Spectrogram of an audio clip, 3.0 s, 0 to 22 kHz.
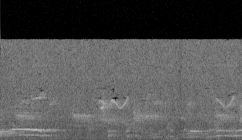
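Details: Black-collared Starling (Gracupica nigricollis) in Ubon Ratchathani, Thailand, 2 January 2020: a clear, level whistle, then scratchy chattering notes and high upslurred squeaks, other birds faint in the background.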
